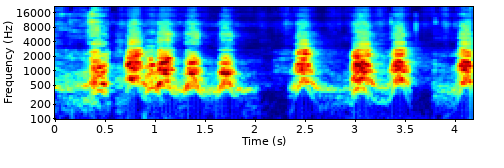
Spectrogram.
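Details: A neighbor's dog, recorded close up on 14 January 2024, gives a steady run of sharp, mid-pitched barks, about two per second, with a brief gap midway.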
